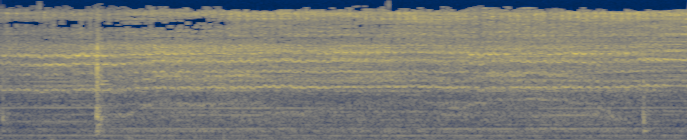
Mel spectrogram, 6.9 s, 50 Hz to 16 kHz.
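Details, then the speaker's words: Roomba robot vacuum on carpet carrying about 10 pounds of weight: a steady high motor whir with no forward progress as the drive wheels spin in place without traction under the load. "like it's not able to move forward it can only spend it's probably gonna throw air cut any second"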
